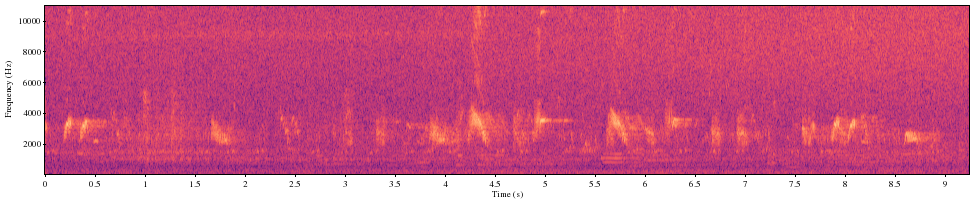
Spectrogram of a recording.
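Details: Red-whiskered bulbul singing as a trap decoy to provoke fighting; lively sequence of quick whistled and chirped notes in short bursts every second or so, with light background noise.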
